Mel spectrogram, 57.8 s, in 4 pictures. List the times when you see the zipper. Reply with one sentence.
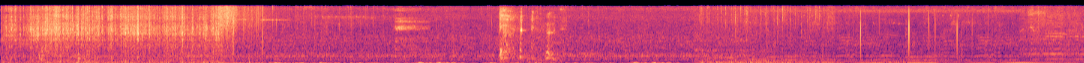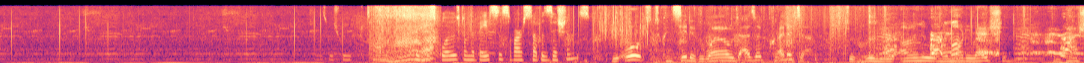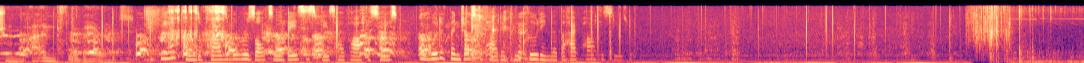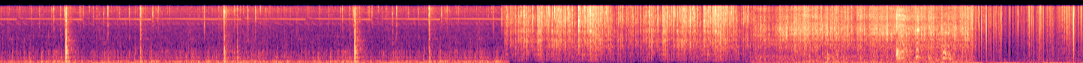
You can hear the zipper from 19.4 to 20.4 s and from 30.8 to 31.9 s.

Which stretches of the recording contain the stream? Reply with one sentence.
You can't hear the stream here.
